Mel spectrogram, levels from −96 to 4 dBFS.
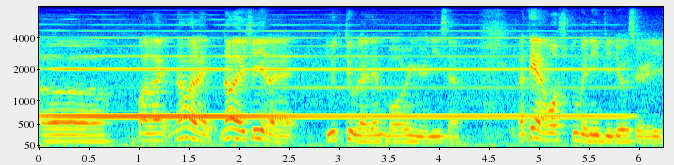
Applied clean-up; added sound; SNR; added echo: none; Wind instrument, woodwind instrument; 1 dB; none.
